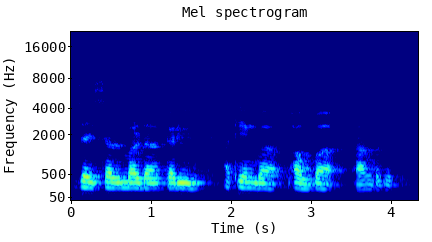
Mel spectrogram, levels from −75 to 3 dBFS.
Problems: background sounds at intervals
